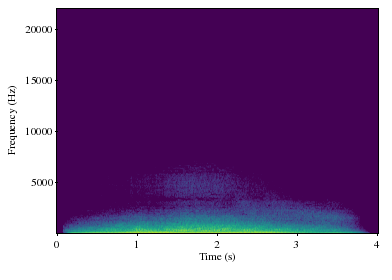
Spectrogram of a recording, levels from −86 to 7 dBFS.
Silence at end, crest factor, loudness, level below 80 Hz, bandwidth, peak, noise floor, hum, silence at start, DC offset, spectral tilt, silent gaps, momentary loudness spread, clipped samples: 0.3 s; 12 dB; -13 LUFS; -14 dBFS; 1.8 kHz; 0 dBFS; -34 dBFS; none; 0.15 s; under 0.1%; -14 dB/octave; none; 18 LU; under 0.1%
